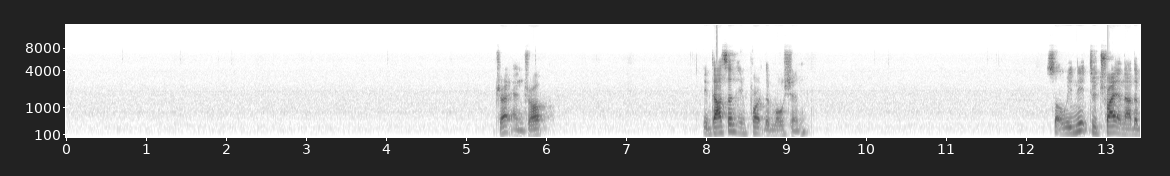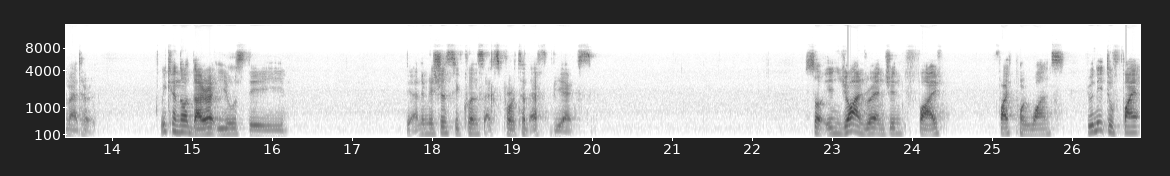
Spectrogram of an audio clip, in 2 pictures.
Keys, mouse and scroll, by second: 0.0 click, 0.8-1.5 drag, 2.1 click, 4.0-6.6 drag, 6.7-8.6 scroll down 12, 8.6 right click, 11.2-19.2 drag, 19.5-22.7 drag, 25.7 click, 26.6-26.8 drag.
